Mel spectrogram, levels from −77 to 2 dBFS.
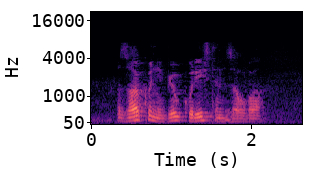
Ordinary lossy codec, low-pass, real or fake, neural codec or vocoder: AAC, 24 kbps; 7.2 kHz; fake; codec, 16 kHz, 2 kbps, X-Codec, HuBERT features, trained on LibriSpeech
